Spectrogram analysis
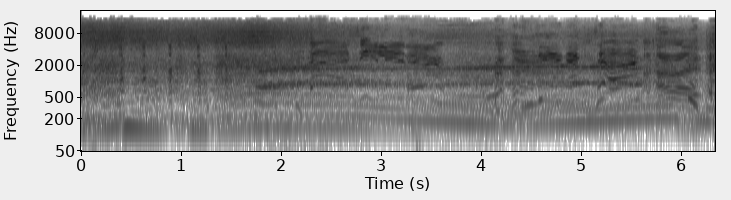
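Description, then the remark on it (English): Tires screech loudly as a woman's car revs hard and speeds away at the end of a date, with the engine roaring and sharp squeals rising and falling throughout. “Did she speed away when she got into her car? I didn't see that, but I did hear tire screech.”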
